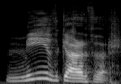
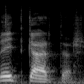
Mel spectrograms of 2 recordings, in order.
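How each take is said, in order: First: The consonant is a soft TH sound. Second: The consonant is a hard D sound. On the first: The speaker calls it right. "it's pronounced like the T H in the" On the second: The speaker calls it wrong. "They pronounced it with a hard D"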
